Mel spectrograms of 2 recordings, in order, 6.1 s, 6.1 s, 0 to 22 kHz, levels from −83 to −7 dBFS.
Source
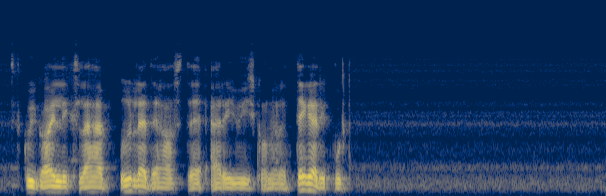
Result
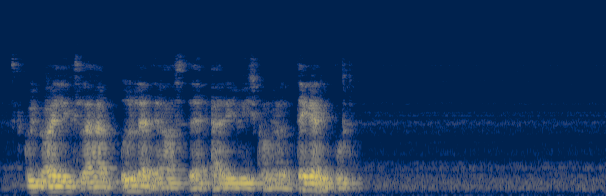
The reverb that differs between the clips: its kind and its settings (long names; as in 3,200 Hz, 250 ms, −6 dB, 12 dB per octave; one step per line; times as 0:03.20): rectangular room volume 160 cubic metres, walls furnished, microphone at 4.1 metres
level −14.5 dB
